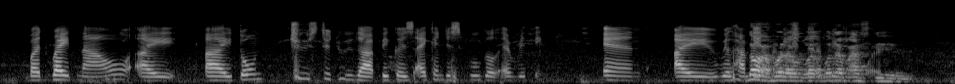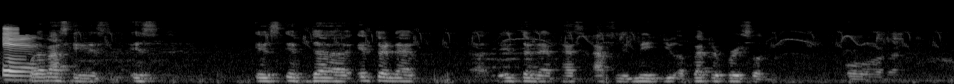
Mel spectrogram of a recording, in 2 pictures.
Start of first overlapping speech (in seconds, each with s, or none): 7.4 s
